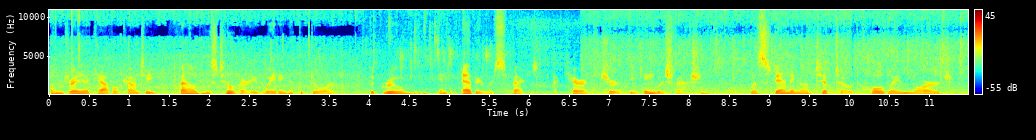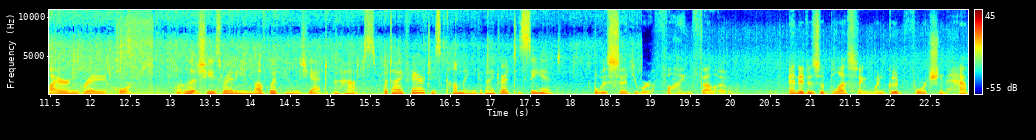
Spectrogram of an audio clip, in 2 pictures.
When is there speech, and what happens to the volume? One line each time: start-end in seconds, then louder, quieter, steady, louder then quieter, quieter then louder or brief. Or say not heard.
0.0-22.9 steady.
